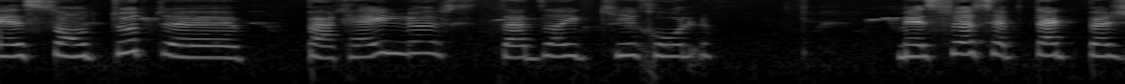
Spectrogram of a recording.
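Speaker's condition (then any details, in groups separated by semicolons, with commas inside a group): Ataxia; degenerative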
